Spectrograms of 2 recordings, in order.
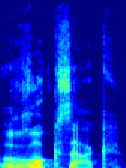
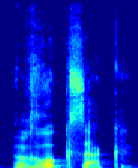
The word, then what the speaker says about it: Rucksack: This sound is different than in English. In English it would be R. In German it's R. We form it more in the back of our mouths. For example, Rucksack, backpack, Rucksack.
